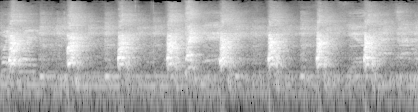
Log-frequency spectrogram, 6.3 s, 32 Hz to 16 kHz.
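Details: A 21-month-old male American Bulldog barks during Schutzhund protection training on 7 October 2011. Eight loud, rough barks come at steady intervals of about one second, with a low background hum.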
